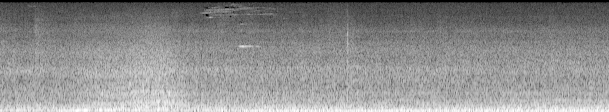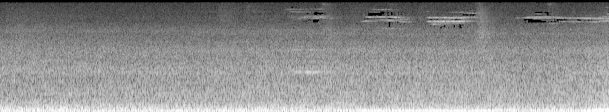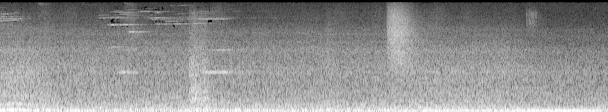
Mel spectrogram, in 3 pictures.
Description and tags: A different bus or truck coming to a stop with squeaky brakes.
ambient, brake, bus, city, cityscape, squeak, stop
